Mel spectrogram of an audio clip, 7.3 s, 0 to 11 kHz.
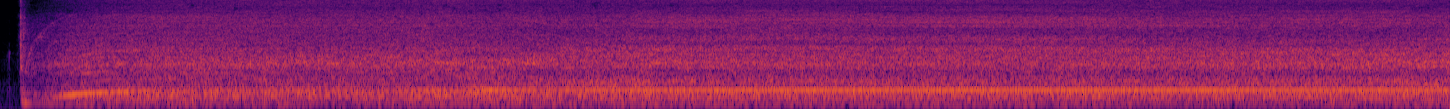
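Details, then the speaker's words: New-old-stock 2007 Bissell PowerForce 3525-2 upright vacuum: quick spin-up to a steady, even motor hum with airflow rush and no rattles; sounds exactly like the owner's 3522, running normally. "Wow. That sounds exactly like it should. It sounds exactly like my 3522. That is amazing."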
